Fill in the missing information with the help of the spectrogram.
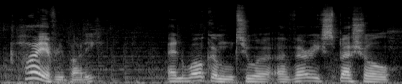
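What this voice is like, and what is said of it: Weird put-on intro voice. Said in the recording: “you do this weird voice during the intro every time”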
